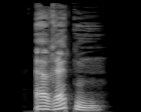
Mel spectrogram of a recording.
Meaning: to save, rescue
- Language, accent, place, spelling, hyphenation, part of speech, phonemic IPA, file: German, Germany, Berlin, erretten, er‧ret‧ten, verb, /ɛɐ̯ˈʁɛtn̩/, De-erretten.ogg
